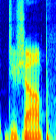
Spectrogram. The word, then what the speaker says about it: Duchamp: Great pronunciation, by the way. – Thank you. – I thought you were going to say Duchamp or Duchamp. – Duchamp. – Duchamp, yeah.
